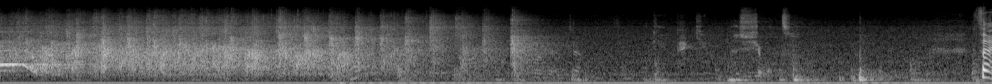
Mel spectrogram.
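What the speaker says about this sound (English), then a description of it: "I want you to welcome her on the stage with a round of applause" A crowd at a pre-budget consultation in Tableland gives a speaker a warm round of applause, loud at first and tapering off over about five seconds before a voice begins speaking.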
